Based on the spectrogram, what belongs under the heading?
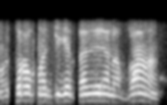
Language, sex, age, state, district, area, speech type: Kannada, male, 60+, Karnataka, Bellary, rural, conversation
